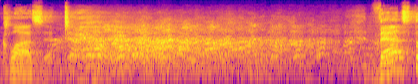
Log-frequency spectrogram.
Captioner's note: audience laughing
